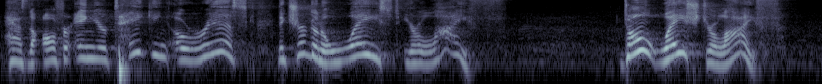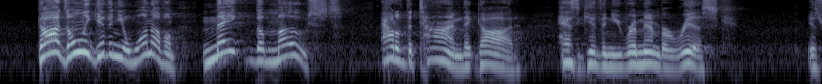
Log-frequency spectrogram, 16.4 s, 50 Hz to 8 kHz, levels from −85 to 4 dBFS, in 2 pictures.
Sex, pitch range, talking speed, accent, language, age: male, 150-195 Hz, 150 wpm, American, English, 40-59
